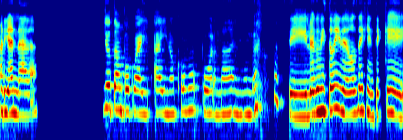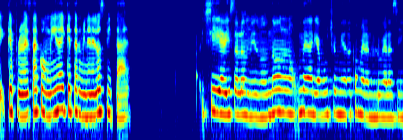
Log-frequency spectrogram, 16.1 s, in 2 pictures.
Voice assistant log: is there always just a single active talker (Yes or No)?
Yes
